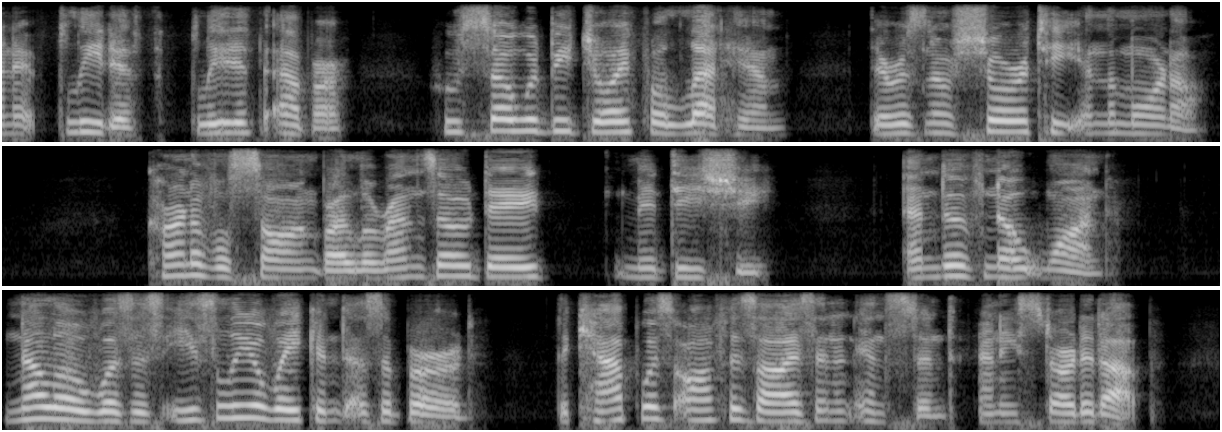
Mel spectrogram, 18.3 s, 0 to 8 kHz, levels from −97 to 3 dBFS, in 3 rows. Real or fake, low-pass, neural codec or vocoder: fake; 7.2 kHz; vocoder, 44.1 kHz, 128 mel bands, Pupu-Vocoder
